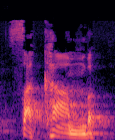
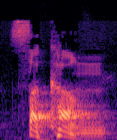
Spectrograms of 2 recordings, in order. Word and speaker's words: succumb: b will oh Betty what we should avoid is saying succumb succumb no because the B at the end of that word is silent you say suum to suum not suum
